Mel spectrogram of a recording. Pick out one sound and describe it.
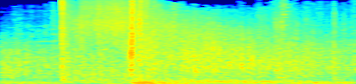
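An explosion booms close ahead.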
